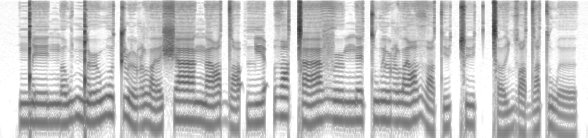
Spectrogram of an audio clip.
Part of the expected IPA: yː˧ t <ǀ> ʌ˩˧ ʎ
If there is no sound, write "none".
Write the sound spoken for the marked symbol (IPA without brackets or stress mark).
ǀ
